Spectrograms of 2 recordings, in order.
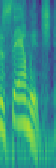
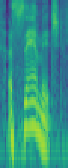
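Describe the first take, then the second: First: Said in the usual way. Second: Sandwich said as "SAM-mitch"; slangy "sammich". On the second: Shown as a demonstration. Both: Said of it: "two entirely different things".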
